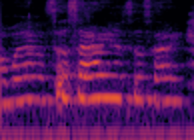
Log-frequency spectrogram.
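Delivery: high, soft gushing sorry; imitated apology. Friend apologizing for spilling a drink on him, imitated apology. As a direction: mimic a flustered friend in a small high voice.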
